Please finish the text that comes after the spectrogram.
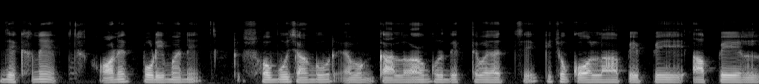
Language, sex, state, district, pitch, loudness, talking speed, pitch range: Bengali, male, Jharkhand, Sahebganj, 110 Hz, -20 LUFS, 125 wpm, 105-110 Hz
